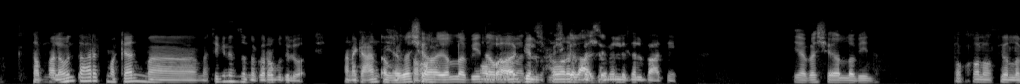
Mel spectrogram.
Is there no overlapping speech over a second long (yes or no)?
no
